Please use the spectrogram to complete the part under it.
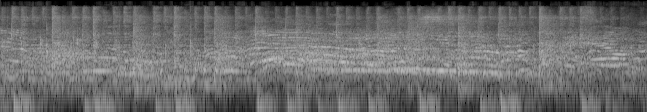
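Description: A talk show studio audience boos and jeers a teenage guest, a loud, sustained crowd roar of shouting voices with rhythmic chant-like pulses running throughout.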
